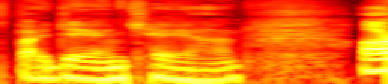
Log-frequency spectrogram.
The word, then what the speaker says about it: Chaon: It's by a writer named Dan Chaon, I think. I don't really know how to say his name. It's Chaon, so it's like chaos but with an N at the end.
